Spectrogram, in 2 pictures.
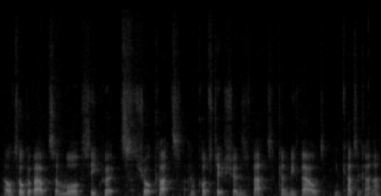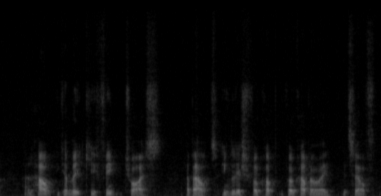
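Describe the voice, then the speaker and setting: A man with a gravelly, creaky voice at a middle pitch teaches a home-made language lesson. He explains carefully, one step at a time, and often opens with "so". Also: fairly even intonation, moderate pace, few pauses, sharp tone. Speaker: language video host.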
